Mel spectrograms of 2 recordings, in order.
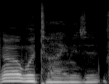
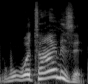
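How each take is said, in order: First: "Oh, what time is it?" lower, no lift; flat wrong question. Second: Higher, louder natural question; rising question. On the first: Coach demos the wrong low question read. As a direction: ask it low and down, oddly. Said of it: "You never say". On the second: Coach demos a natural question tune. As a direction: ask it brightly, going up. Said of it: "when you're doing a question". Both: Shown as a demonstration.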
